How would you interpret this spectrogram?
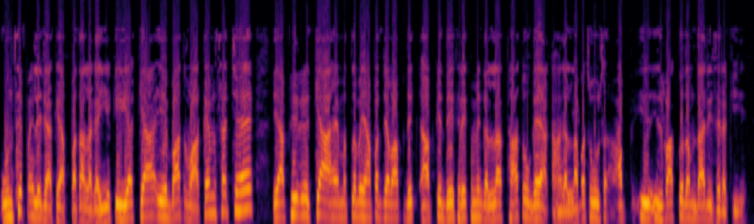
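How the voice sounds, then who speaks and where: A man's voice: a little high, normal speed, no room sound. A man interviewing someone as a reporter on a recorded phone call, pressing his questions emphatically and repeating himself. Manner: insistent, repetitive, emphatic questioning.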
